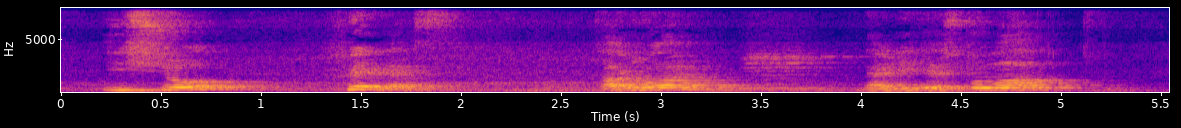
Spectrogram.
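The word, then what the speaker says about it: oesophagus: दूसरा है इसोफेगस, ओ इसमें साइलेंट है, वो बोला नहीं जाता है, इसोफेगस।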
